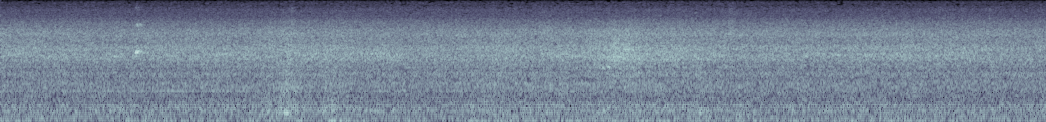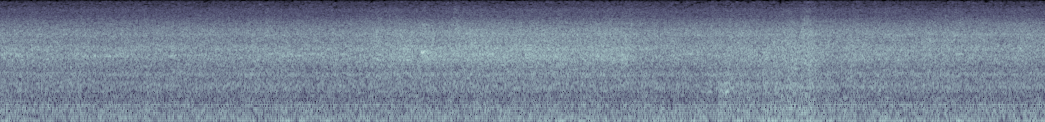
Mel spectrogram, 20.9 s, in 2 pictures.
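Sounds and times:
Tokaido Line local train rumble and rattle: 0.0s - 20.9s
Tokaido Line local train squeals and clanks: 0.6s - 3.9s, 13.0s - 19.5s.

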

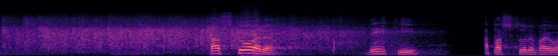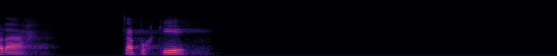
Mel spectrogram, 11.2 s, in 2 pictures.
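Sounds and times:
audience applause: 0.0s - 4.0s
speech: 2.1s - 2.9s, 3.6s - 6.0s, 6.8s - 7.6s.

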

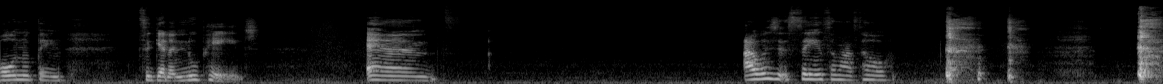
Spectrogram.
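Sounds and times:
speech: 0.0s - 2.6s, 3.7s - 4.5s, 7.4s - 9.0s
person coughing after choking on saliva: 9.4s - 10.4s, 11.4s - 11.6s.

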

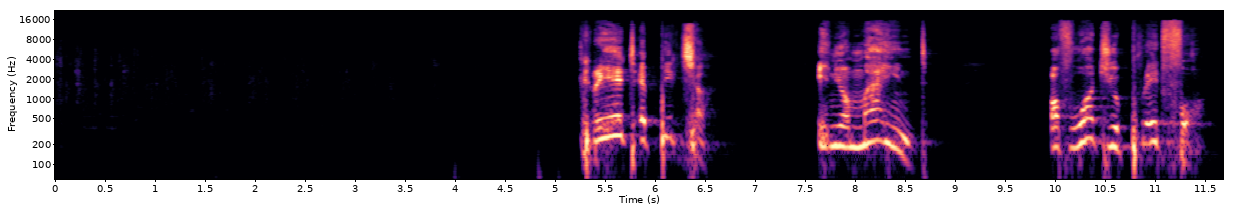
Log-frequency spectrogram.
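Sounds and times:
audience clapping: 0.0s - 5.2s
speech: 5.4s - 6.6s, 7.6s - 8.8s, 10.0s - 11.5s.

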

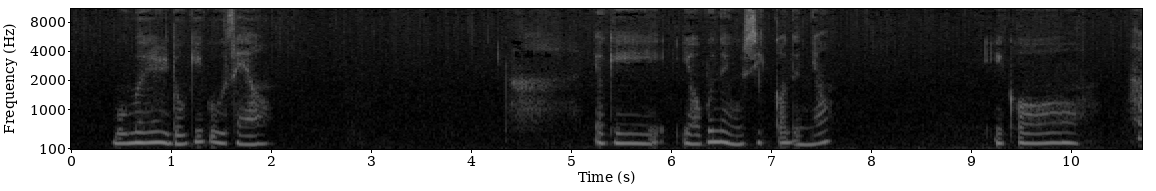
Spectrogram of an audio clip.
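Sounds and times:
rain falling: 0.0s - 10.7s
speech: 0.4s - 2.1s, 5.2s - 7.7s, 9.2s - 10.7s.

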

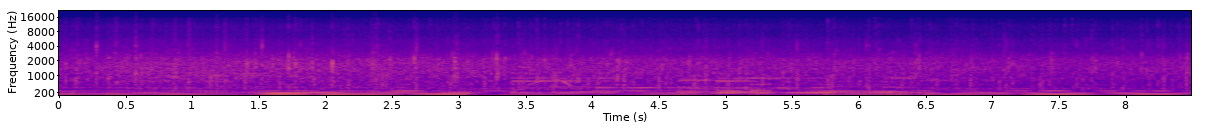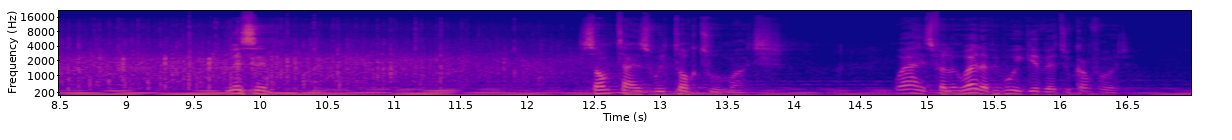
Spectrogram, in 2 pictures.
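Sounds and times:
crowd clapping: 0.0s - 13.1s
droning musical backing with sustained tones: 0.0s - 16.9s
speech: 9.8s - 10.2s, 12.5s - 13.9s, 14.8s - 16.6s.

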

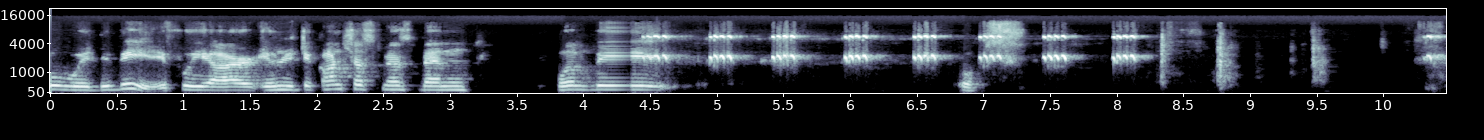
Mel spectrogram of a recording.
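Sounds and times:
speech: 0.0s - 4.8s, 6.8s - 7.2s
mobile phone ringing: 4.4s - 8.4s, 10.3s - 10.4s.

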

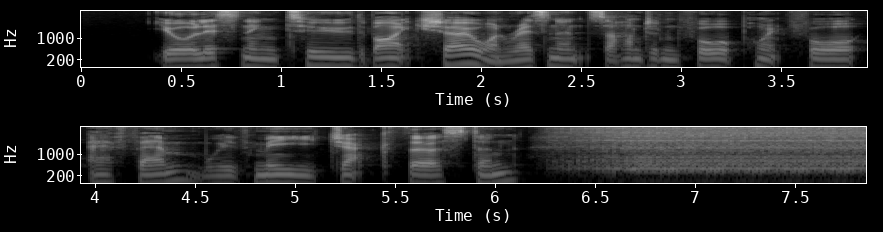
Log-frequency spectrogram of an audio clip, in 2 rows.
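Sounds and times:
speech: 0.4s - 6.7s
sewing machine running in the Cyclodelic clothing workshop: 6.3s - 7.8s.

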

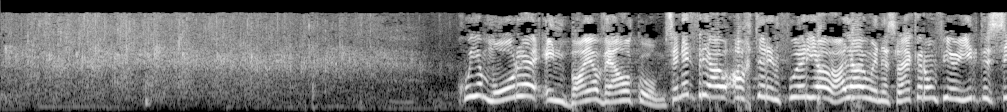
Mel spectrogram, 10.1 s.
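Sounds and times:
audience applause for the band: 0.0s - 4.6s
speech: 4.6s - 10.0s.

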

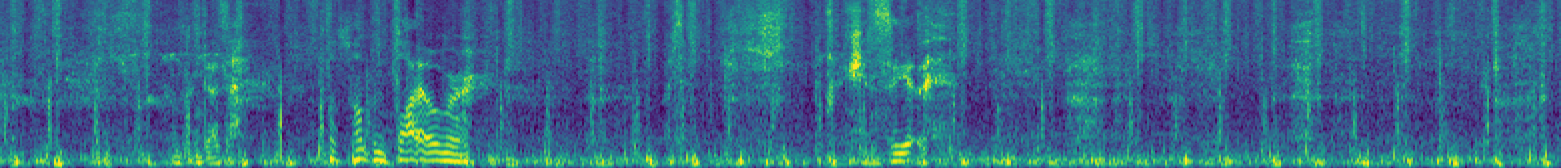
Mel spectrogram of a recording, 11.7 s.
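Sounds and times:
constant rushing background: 0.0s - 11.6s
footfalls of a person running: 0.0s - 11.6s
speech: 1.6s - 3.7s, 6.7s - 7.2s.

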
